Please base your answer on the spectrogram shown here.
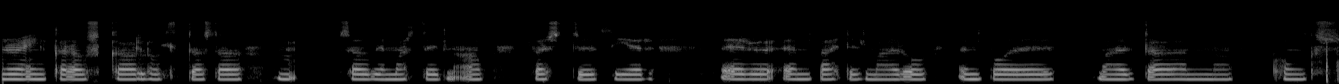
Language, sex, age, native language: Icelandic, female, 18-19, Icelandic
